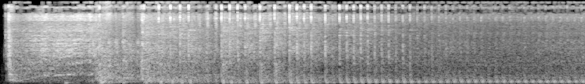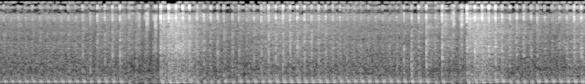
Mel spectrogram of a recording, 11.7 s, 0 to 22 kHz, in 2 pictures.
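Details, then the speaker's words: Vintage Kohler motorhome generator, flathead engine (guessed 400–500 cc), gravity-fed carburetor, after reattaching a condenser that was popping off: catches then runs rough with loping irregular beat about twice a second, seeming to want choke; owner suspects condenser and low fuel pressure. "The capacitor, the thing was popping off. So that's probably causing an issue."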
